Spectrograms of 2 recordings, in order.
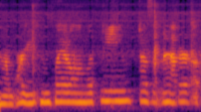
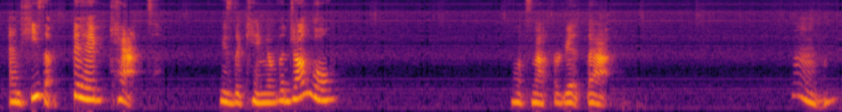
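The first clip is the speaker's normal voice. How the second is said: put-on lively, sing-song picture-book voice for little kids; reading to children; 5 dB louder than usual. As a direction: read it like circle time, drawing them in.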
